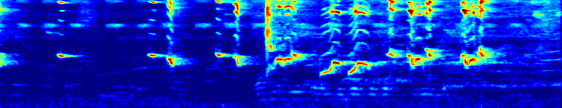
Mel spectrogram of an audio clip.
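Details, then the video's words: Trotol-style song of a young white-rumped shama: scattered single whistled notes at first, then a dense, rapid string of short downslurred chirps that quickens toward the end. "KICAU BURUNG MURAI MUDA LEPAS TROTOL"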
